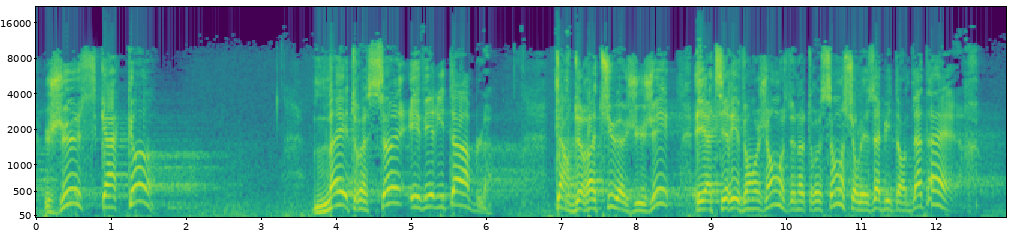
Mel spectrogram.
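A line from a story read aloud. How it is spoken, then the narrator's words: Loud collective cry. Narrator (French): Ils crièrent d'une voix forte en disant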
